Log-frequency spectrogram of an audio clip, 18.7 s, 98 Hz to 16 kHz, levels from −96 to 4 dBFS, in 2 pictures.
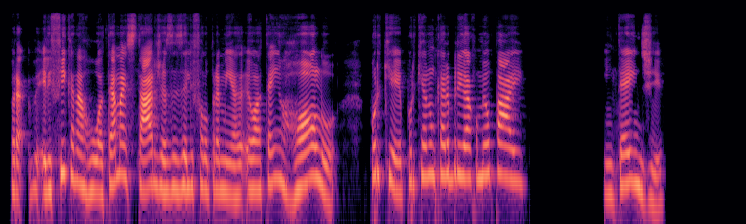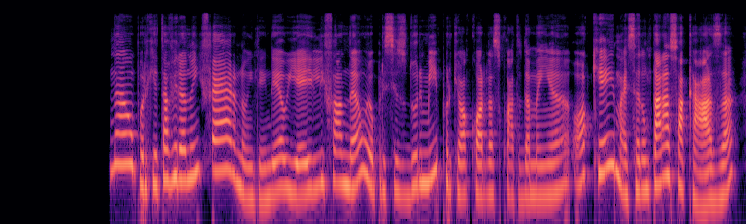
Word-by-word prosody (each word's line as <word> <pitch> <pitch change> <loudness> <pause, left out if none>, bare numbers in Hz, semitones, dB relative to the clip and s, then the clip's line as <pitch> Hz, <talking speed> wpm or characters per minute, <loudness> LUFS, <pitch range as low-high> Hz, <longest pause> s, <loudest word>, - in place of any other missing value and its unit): pra 205 - +1
ele 210 -1 0
fica 305 +6 0
na 240 -2 +4
rua 210 -1 -1
até 240 +5 +3
mais 295 -1 +1
tarde, 225 +1 +7
às 205 - -3
vezes, 220 +1 -3
ele 225 0 0
falou 225 -1 -6
para 210 0 -2
mim: 205 -2 -3
"Ah, 185 +1 -2
eu 215 - 0
até 215 +3 -1
enrolo, 235 - +1 0.4
por 295 +1 -1
quê? 245 -9 -3
Porque 255 +5 -7
eu 290 - 0
não 295 - -1
quero 295 0 0
brigar 290 -1 +1
com 285 - -8
meu 295 +2 0
pai." 285 -4 +4 1.0
Entende. 190 - -3 2.4
Não, 380 +2 +1
porque 235 -6 -4
tá 270 +2 +1
virando 270 0 +1
um - - 0
inferno, 330 - +1
entendeu. 180 +5 -4
E 200 -2 -2
aí 195 +1 +1
ele 225 +4 -5
fala: 245 0 -2
"Não, 240 +7 0
eu 230 -5 -1
preciso 205 -3 -8
dormir, 250 - -2
porque 220 -4 -9
eu 190 - +1
acordo 190 0 0
às 195 +1 -6
4h00". 185 +3 -6
Ok, 310 +6 0
mas 195 - -2
você 210 - -2
não 210 +1 -3
tá 235 +2 +6
na 295 - +5
sua 230 -6 +2
casa, 170 - +2
230 Hz, 185 wpm, -24 LUFS, 200-280 Hz, 2.4 s, tarde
